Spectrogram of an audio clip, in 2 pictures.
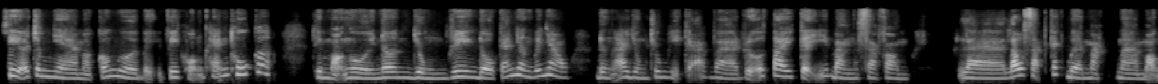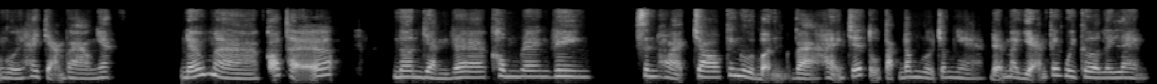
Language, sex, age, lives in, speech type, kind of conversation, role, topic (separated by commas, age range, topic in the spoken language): Vietnamese, female, 20-24, United States, read, expert-assistant, expert, Có thật là uống kháng sinh không đủ liều sẽ dẫn đến tình trạng kháng thuốc nguy hiểm không? Tại sao điều này lại xảy ra và thực tế ở Việt Nam như thế nào?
